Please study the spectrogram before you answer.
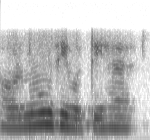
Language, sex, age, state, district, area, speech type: Hindi, female, 30-45, Bihar, Samastipur, rural, conversation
